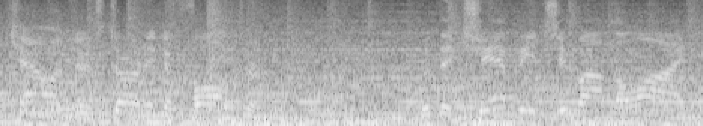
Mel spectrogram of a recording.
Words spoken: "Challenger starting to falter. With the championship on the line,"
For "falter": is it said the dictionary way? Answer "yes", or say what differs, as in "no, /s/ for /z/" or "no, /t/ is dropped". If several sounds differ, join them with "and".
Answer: yes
